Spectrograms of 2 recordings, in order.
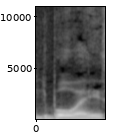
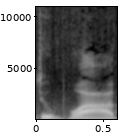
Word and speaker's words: Du Bois: Du Bois, some pronounce it Dubois because that's the French way, but he was African-American, he was from the 20th century, and he pronounced it in an Americanized way. Italians did the same thing. Many people did the same thing. So I'm going to pronounce it the way he pronounced it.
